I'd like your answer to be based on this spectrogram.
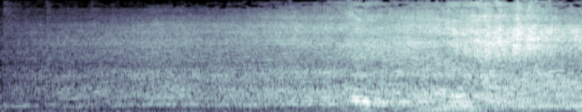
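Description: Drag race cars at a no-prep event roar steadily off in the distance, the engine noise swelling and brightening toward the end as they run down the strip, with no voices over it.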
